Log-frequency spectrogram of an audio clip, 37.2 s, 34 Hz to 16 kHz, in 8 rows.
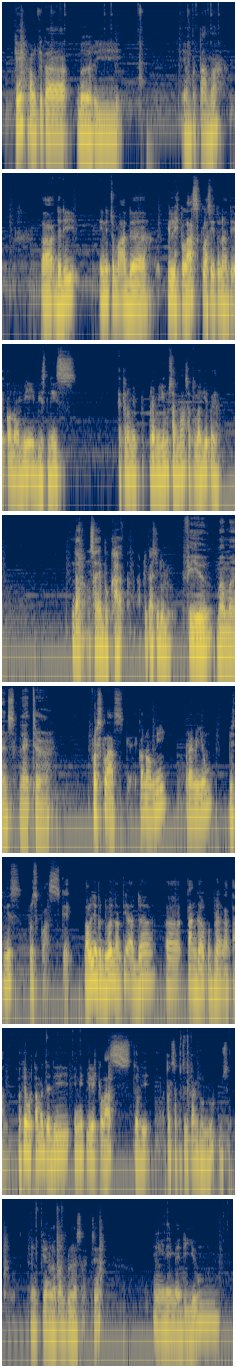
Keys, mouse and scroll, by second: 31.2-32.0 typing, 33.3 1, 33.6 8, 33.7 Return, 35.2 typing.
